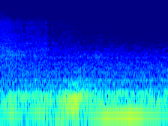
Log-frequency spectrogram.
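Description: Low, steady rumble from the TV episode's soundtrack, growing louder about a second in.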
